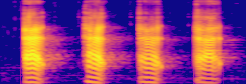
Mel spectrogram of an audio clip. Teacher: the word at often reduces to the schwa sound she doesn't do that she does have an a vowel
